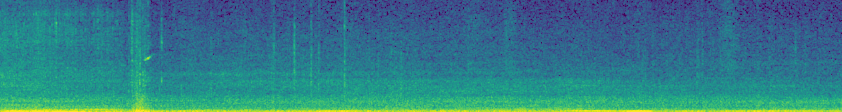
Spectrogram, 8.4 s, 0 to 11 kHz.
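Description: A 1963 Chevrolet Corvette split-window coupe with a 327 V8 idles steadily and low in the background, with a faint rumble throughout. One brief sharp click or knock sounds near the start.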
